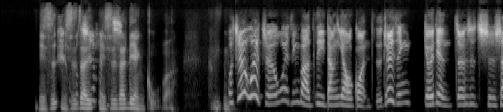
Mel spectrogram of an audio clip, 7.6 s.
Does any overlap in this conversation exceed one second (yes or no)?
no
